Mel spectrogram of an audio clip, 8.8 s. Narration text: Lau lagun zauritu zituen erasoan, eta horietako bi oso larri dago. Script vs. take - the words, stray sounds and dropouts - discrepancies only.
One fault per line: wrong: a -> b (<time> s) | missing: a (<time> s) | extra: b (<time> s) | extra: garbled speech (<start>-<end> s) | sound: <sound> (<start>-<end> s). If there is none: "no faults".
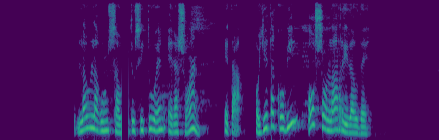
sound: dropout (2.4-2.6 s)
wrong: dago -> daude (7.1 s)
